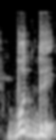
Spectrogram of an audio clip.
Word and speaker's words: बुद्ध: जैसे कि द में देखिए हलंत लगा है, तो ध में आपको मिला करके द का उच्चारण करना होगा, बुद्ध, ऐसे, ठीक है।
